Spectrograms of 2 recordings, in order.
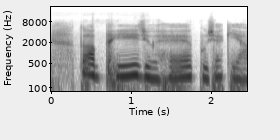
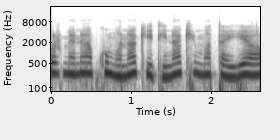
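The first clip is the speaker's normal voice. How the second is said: plain reading voice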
